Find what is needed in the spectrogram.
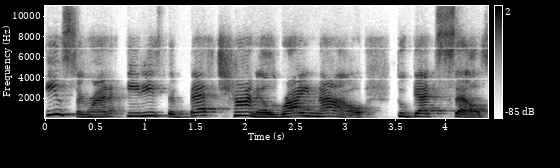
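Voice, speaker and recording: With a high pitch and very wide pitch swings, a woman talks at a fairly slow pace. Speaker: digital marketing speaker. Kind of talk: presentation.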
